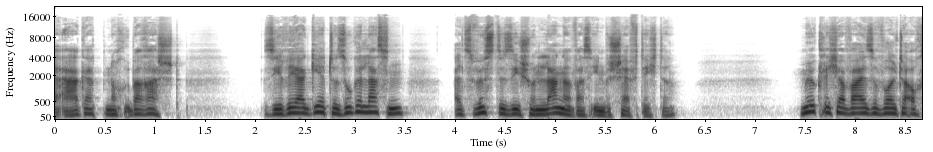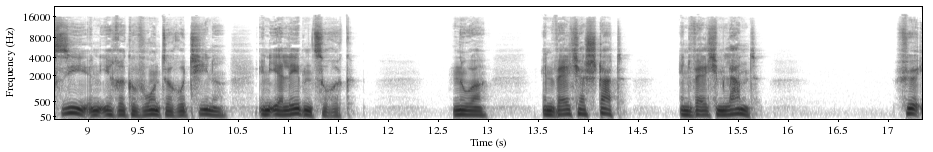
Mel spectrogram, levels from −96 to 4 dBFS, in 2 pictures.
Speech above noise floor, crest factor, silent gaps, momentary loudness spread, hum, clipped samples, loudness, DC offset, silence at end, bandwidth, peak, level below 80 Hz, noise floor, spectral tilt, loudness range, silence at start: 59 dB; 18 dB; none; 11 LU; none; under 0.1%; -18 LUFS; under 0.1%; 0 s; 16.5 kHz; -2 dBFS; -52 dBFS; -77 dBFS; -5 dB/octave; 4 LU; 0 s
